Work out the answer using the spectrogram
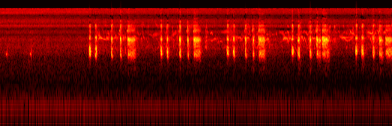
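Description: Red-legged Partridge giving harsh, rhythmic chuffing phrases in quick stuttering bursts, repeated about once a second, over a faint low hum.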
